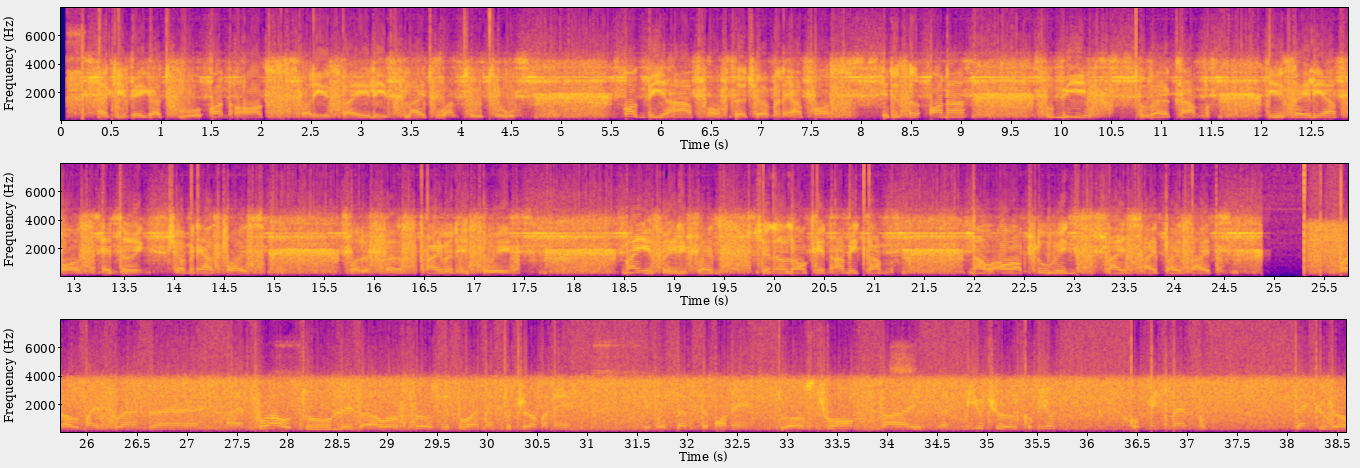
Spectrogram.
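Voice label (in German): funkspruch begrüßung; durch insp lw und antwort insp iaf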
